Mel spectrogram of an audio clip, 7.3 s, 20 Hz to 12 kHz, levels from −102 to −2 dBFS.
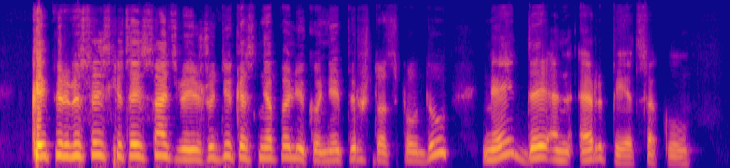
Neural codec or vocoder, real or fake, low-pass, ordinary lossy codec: none; real; 10.8 kHz; Opus, 24 kbps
